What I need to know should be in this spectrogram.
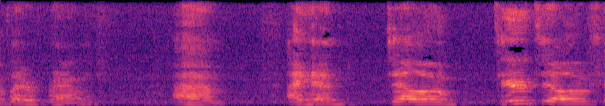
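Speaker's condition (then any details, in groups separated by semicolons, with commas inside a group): Cerebral palsy; cannot walk, uses wheelchair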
